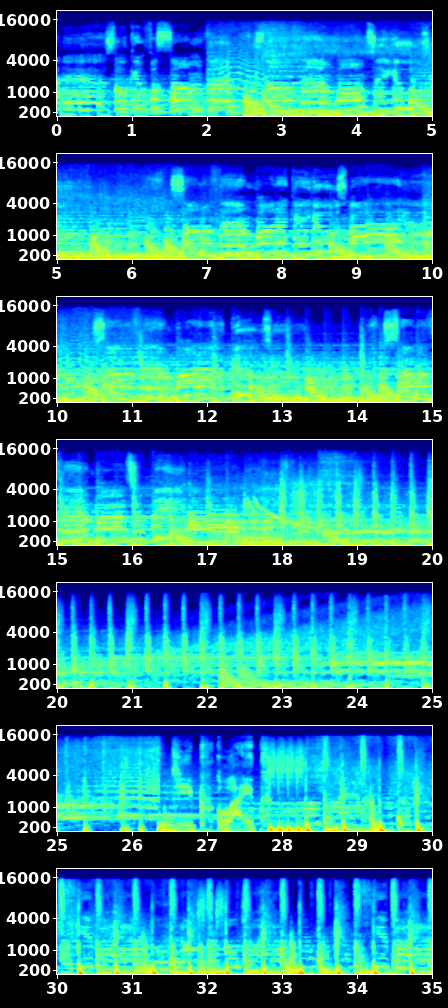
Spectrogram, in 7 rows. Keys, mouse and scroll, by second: 0.0-3.5 middle drag, 3.6-35.0 middle drag.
